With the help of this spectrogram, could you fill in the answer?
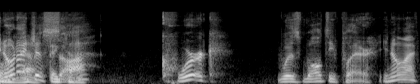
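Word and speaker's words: Kwirk: K W I R K. Oh, quirk.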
